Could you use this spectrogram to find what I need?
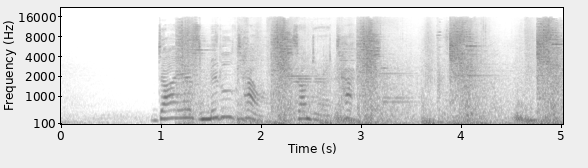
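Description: Spell blasts and weapon strikes burst in a game fight.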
